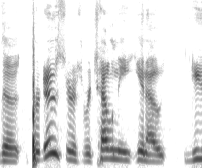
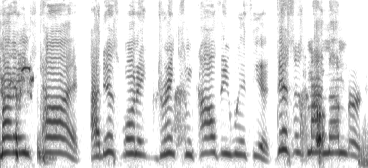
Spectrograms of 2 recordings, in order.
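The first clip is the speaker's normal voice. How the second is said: put-on screaming, higher; 10 semitones higher than usual. Retelling being carried away from a celebrity: retelling own screaming. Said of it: "I was screaming out".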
